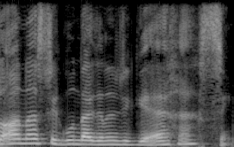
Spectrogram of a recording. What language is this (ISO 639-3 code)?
por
